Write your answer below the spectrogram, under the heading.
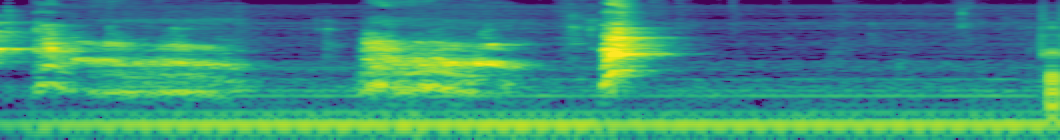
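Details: Dogs barking: a rough, growly bark opens, then a longer harsh burst around the two-second mark, and a single sharp, loud bark after three seconds. A steady low hum runs underneath.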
